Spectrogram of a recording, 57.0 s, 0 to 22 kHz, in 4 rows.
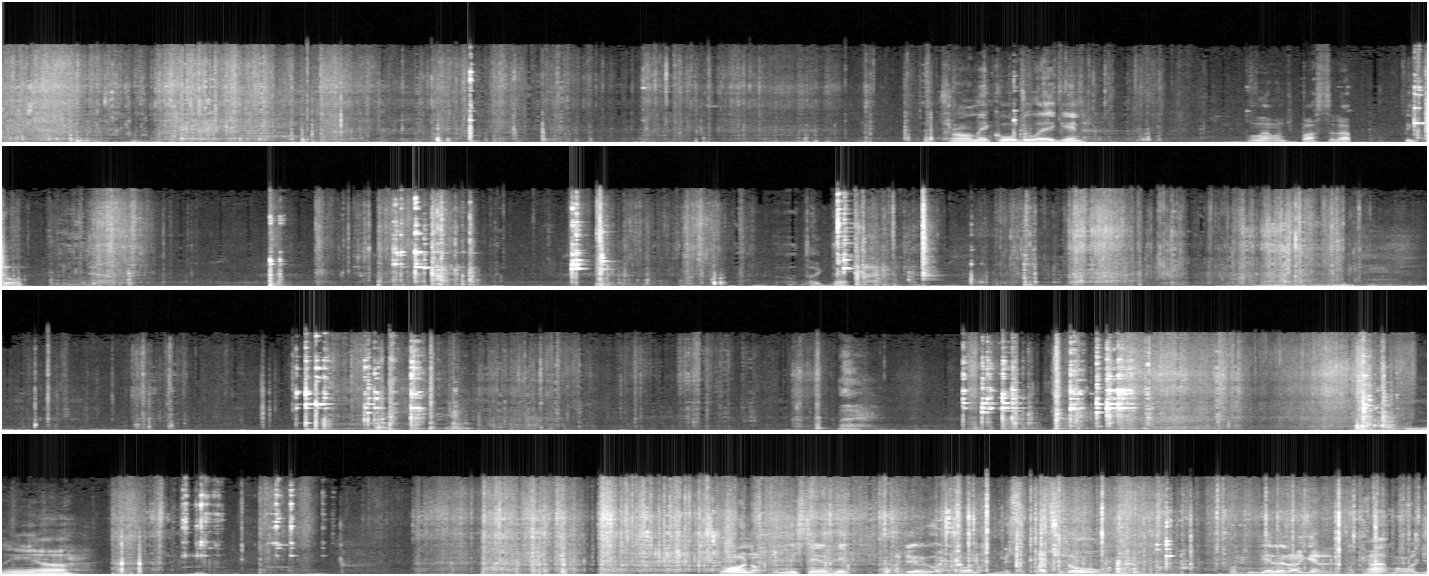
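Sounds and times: glass bottles clinking: 0:14.1 - 0:14.6, 0:17.8 - 0:19.1, 0:19.9 - 0:20.7, 0:22.6 - 0:24.2, 0:31.4 - 0:33.2, 0:38.1 - 0:40.0, 0:44.2 - 0:46.0, 0:50.0 - 0:54.8.

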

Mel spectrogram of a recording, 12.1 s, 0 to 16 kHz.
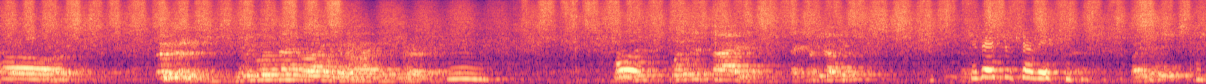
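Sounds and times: steady rasping hiss: 0:00.0 - 0:12.0.

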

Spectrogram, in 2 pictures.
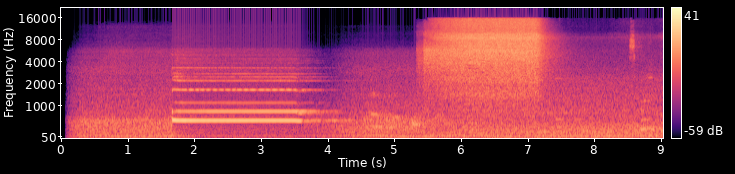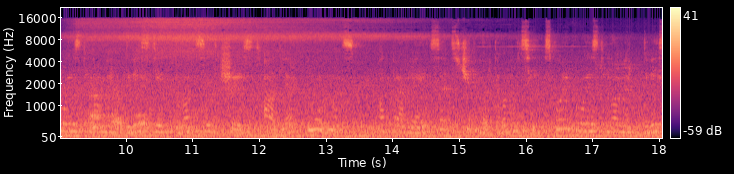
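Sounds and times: electric locomotive horn: 0:01.6 - 0:04.2
pneumatic air hiss: 0:05.4 - 0:07.4.

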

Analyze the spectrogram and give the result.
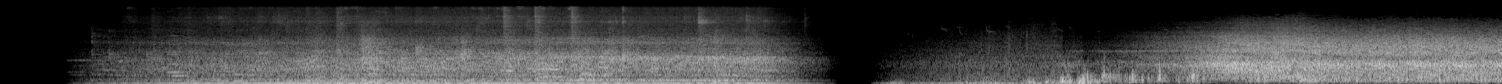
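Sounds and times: station platform rumble and hum: 0:00.7 - 0:15.0.

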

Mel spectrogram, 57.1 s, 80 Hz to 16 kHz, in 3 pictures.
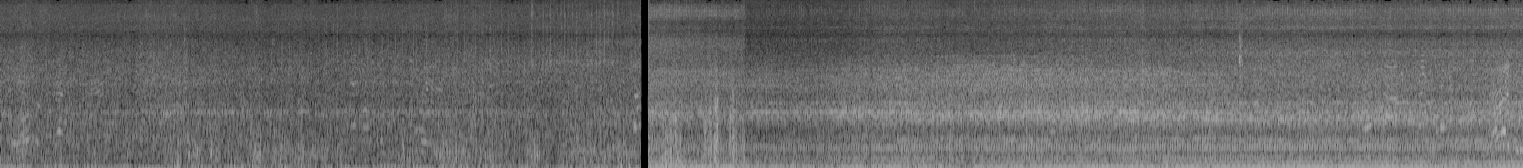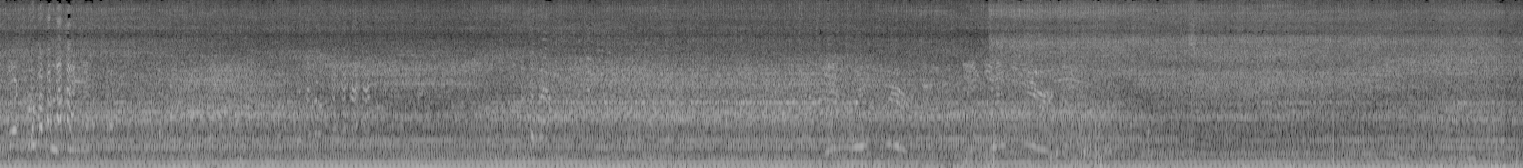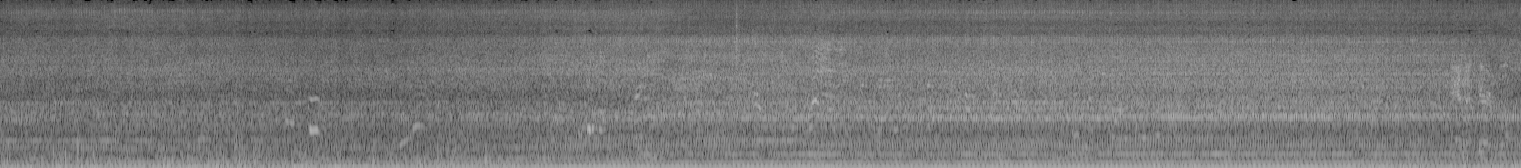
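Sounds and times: outboard motor running: 0:00.0 - 0:57.0.

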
